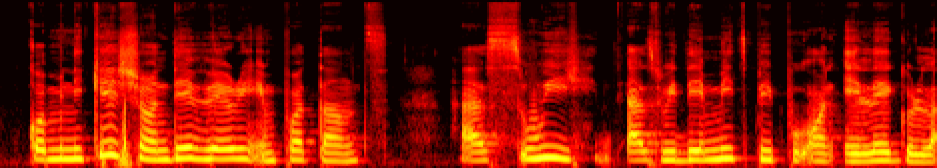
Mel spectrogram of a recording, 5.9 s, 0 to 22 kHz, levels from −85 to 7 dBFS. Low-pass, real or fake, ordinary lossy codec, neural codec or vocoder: none; real; none; none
